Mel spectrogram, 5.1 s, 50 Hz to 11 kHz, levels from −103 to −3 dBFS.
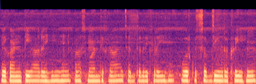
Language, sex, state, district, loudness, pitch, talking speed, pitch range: Hindi, male, Bihar, Begusarai, -15 LUFS, 145 Hz, 220 wpm, 140-145 Hz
